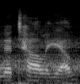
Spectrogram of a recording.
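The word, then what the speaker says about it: Natalija: mother's sister was named natalia and i was named for her and of course the serbian spelling has a j in it and it's not pronounced but that's the way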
